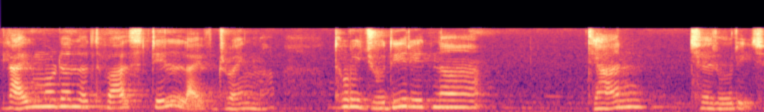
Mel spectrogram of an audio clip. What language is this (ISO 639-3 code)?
guj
